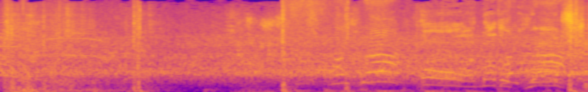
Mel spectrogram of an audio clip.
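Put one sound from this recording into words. Heavy punches thud against a body.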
